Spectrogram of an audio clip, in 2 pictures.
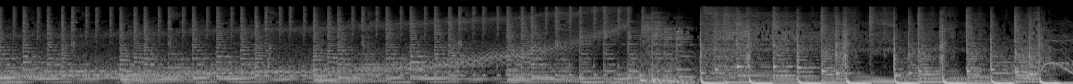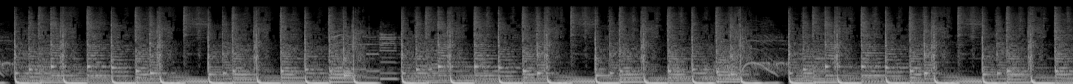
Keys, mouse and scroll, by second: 5.1 shift+middle click, 7.8 shift+a, 12.8-13.6 drag, 14.8 g, 18.1 shift+middle drag, 19.3 click, 20.7 r.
